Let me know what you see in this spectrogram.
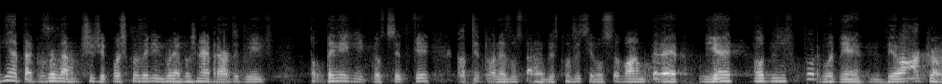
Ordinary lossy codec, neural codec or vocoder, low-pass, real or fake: Opus, 32 kbps; codec, 44.1 kHz, 0.9 kbps, DAC; 14.4 kHz; fake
